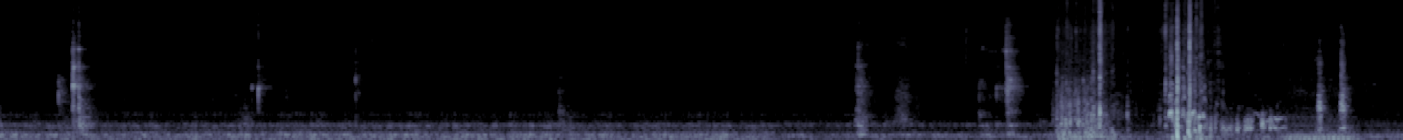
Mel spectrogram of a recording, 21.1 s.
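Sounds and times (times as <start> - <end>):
bird calling: 17.5 - 20.3.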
